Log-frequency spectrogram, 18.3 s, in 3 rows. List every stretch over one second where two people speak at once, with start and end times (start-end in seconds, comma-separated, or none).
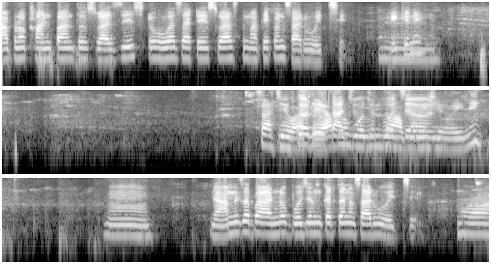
9.8-11.5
